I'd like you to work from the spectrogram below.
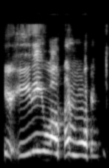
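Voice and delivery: high, fast, laughing protest; giggling mock outrage at a snacking friend; laughing complaint. Real, not acted. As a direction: complain through real laughter. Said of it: "laughing complaint at friend".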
